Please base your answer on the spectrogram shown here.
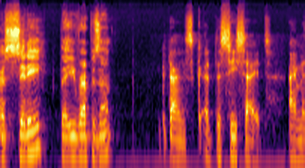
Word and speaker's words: Gdańsk: Gdańsk, at the seaside. I'm a seaside guy. He ain't ever going to pronounce that. All right, let's try. Yeah, what? Gdańsk.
